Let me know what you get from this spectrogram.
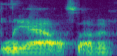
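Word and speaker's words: Leal: at layout to 99 I thought it was Leo but then the uh during the NFL draft they pronounced it Liao so I haven't pronounced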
